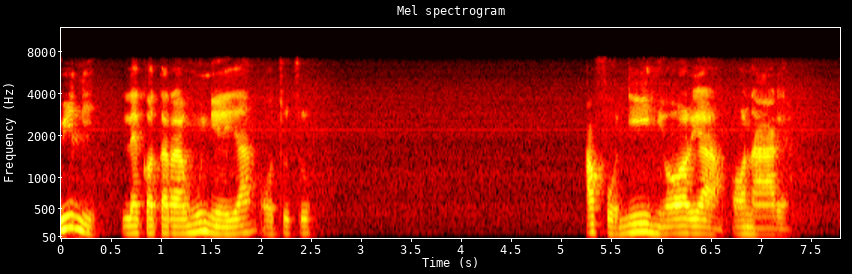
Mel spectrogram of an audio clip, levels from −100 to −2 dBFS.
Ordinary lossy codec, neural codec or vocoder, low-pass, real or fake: none; none; 7.2 kHz; real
